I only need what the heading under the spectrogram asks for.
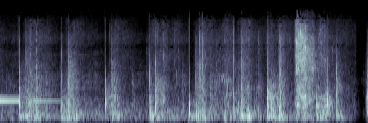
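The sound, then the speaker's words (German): A door being opened, heard as a series of sharp thuds and knocks over constant rustling and shuffling noise, ending with a brief silence and a final thump. “ich gehe mal zur Tür ne?”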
